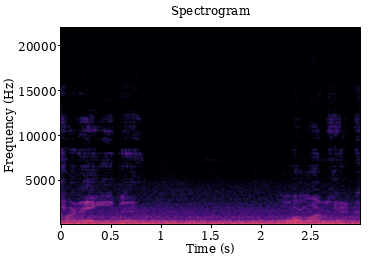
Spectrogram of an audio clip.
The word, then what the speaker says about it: Carnegie: but we're approaching a city called carage PA or it caragi I used pronouncing it Carnegie but War more here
